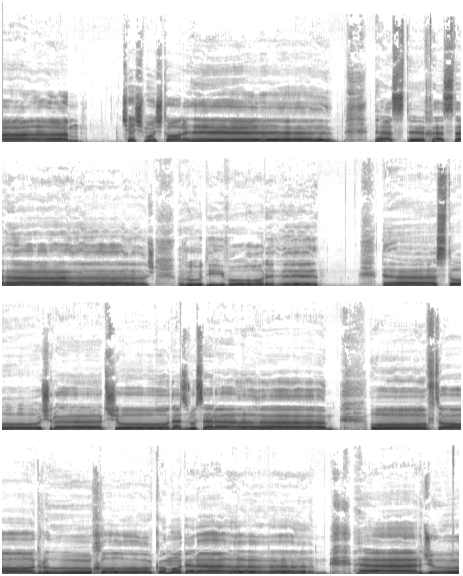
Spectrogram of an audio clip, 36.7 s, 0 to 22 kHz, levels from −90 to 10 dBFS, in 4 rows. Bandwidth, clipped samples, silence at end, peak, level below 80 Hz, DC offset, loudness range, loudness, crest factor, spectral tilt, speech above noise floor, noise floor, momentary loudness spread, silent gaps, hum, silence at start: 19.5 kHz; under 0.1%; 0 s; -4 dBFS; -62 dBFS; under 0.1%; 5 LU; -16 LUFS; 12 dB; -5 dB/octave; 45 dB; -60 dBFS; 11 LU; none; none; 0 s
